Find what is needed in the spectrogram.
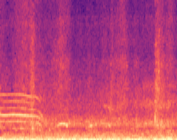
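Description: A bird calling: one drawn-out call in the first half second, then a few short rising calls, over a steady low outdoor rumble.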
